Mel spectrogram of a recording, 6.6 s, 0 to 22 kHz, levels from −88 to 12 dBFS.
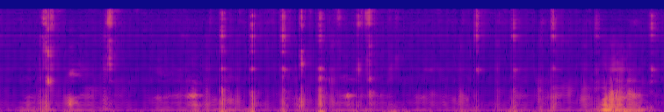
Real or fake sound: fake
